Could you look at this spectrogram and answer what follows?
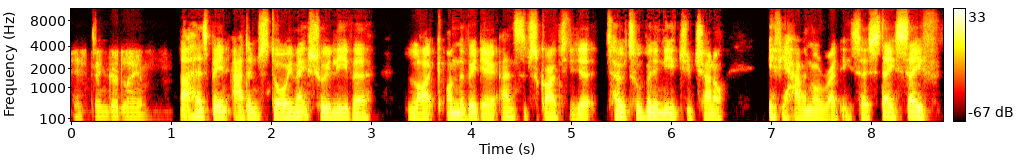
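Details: Adult male host; normal fluent speech.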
